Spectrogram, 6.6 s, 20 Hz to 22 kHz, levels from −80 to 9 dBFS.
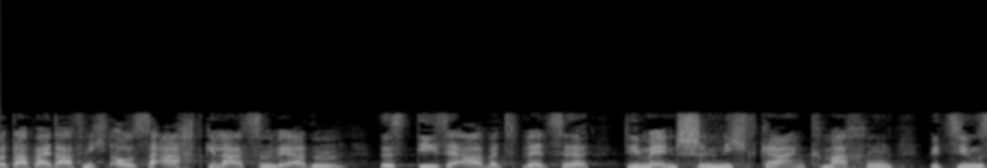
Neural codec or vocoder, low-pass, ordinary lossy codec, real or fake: none; 7.2 kHz; none; real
